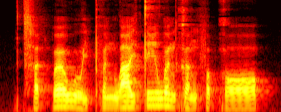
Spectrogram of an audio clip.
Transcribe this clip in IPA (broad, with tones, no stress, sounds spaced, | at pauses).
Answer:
t͡sʰ ɐ˨ t̚ p œː˥ w uː˨˩ j pʰ ɵ˧ n w aː˥ j t̪ iː˥ w ɵ˨˧ n k ɐ˨˥ ŋ f ɐ˧ p̚ k ɔː˨˧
